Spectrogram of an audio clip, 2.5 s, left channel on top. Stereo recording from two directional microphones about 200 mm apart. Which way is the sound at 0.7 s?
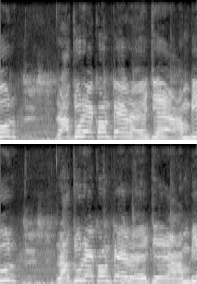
25° left (ahead or behind).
